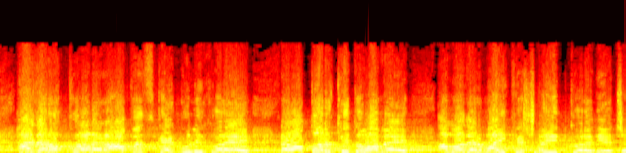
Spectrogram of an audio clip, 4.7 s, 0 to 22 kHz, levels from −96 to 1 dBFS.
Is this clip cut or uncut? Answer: cut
